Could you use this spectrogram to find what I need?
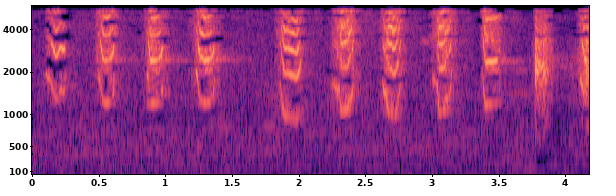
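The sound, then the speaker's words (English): About ten sharp, high whistling turkey kee-kee notes played on a glass friction call, with the striker held at the 1:30 position. The notes are evenly spaced in a steady rhythm, clear, with no talking. “On glass is what you really want to look at, but here's 1:30. Kiki.”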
